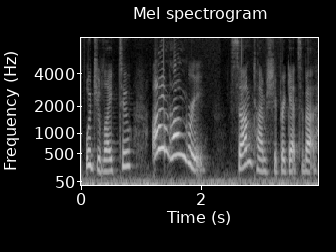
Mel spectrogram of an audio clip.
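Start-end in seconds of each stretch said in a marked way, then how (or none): 1.2-2.1 very high, demanding little penguin; interrupting. A narrator's reading. Polly interrupts another penguin, high and demanding. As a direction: cut in with a high-pitched demand. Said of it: "Sometimes Polly interrupts".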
